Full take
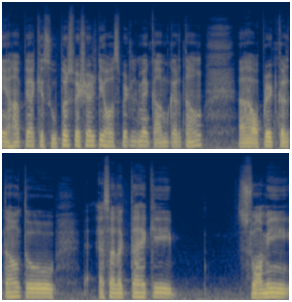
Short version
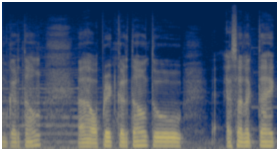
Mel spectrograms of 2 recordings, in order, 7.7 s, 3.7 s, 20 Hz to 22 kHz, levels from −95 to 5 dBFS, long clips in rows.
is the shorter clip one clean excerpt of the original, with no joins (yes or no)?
yes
